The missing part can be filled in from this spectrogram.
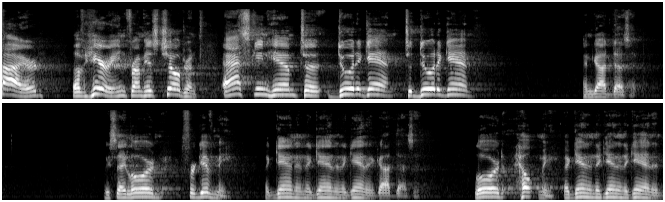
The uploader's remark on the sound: Sanctuary Service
